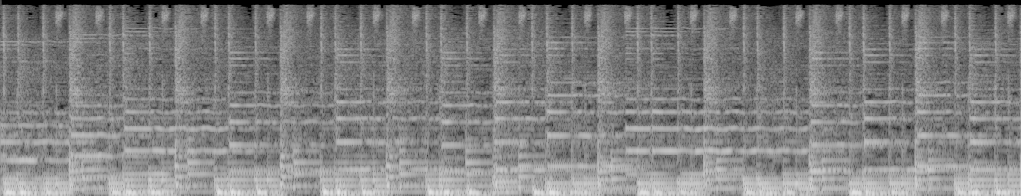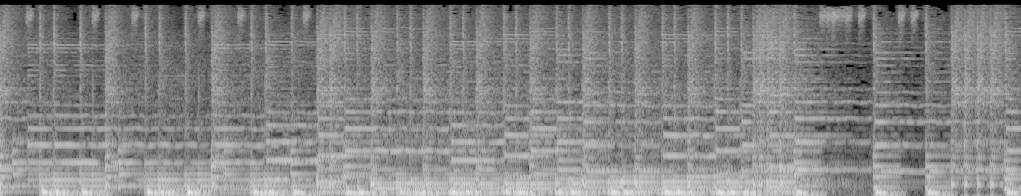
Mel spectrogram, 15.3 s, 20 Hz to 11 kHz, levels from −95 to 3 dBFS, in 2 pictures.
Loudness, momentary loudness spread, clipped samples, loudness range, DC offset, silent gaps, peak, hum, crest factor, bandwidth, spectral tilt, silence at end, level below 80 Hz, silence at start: -16 LUFS; 3 LU; under 0.1%; 2 LU; under 0.1%; none; 0 dBFS; none; 14 dB; 10.5 kHz; -4.5 dB/octave; 0 s; -20 dBFS; 0 s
